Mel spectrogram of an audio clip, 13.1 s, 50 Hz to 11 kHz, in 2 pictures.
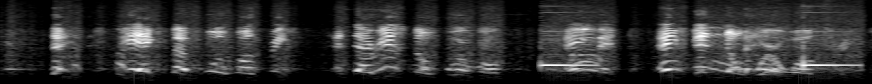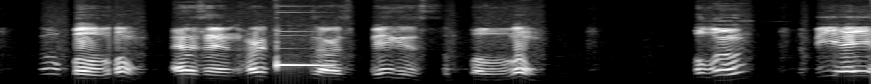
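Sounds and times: voices talking: 0:00.4 - 0:10.6
short flat tones: 0:06.0 - 0:06.5.

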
